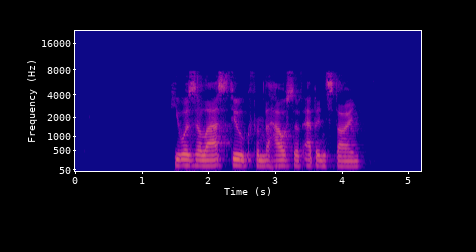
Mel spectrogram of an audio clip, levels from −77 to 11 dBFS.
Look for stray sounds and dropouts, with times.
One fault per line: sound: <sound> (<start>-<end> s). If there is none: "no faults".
no faults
